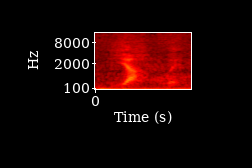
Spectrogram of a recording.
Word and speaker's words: Yahweh: Now, as we look at this, the word Lord in your English Bible is spelled with capital L-O-R-D. But in the Hebrew text, it's written this way. It's Yod, He, Va, He. And they pronounce it, well, they weren't supposed to pronounce the name of the Lord, but we pronounce it Yahweh.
